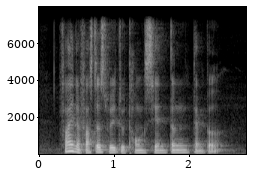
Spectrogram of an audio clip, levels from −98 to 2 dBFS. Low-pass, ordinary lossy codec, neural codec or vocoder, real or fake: 7.2 kHz; none; none; real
